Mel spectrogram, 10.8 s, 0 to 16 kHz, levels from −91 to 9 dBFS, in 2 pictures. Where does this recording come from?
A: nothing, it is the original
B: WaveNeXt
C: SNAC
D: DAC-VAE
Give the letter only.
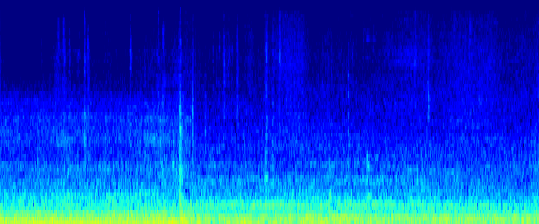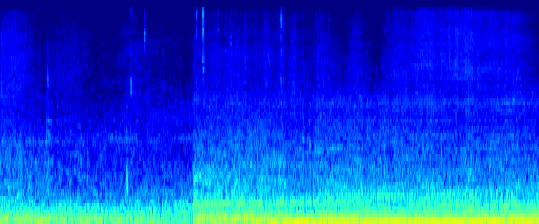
A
